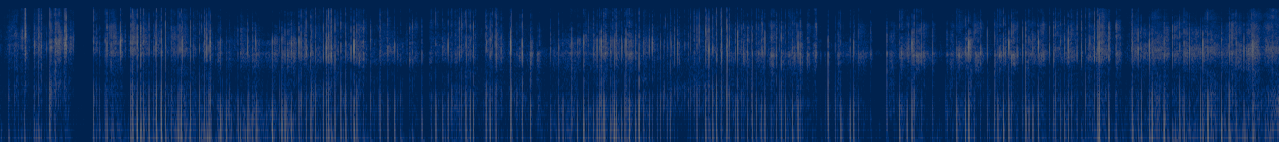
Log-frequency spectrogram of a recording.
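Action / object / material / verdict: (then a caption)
tap / artificial plastic apple / plastic / fake. An artificial red plastic apple is fast-tapped close to a hi-fi microphone. The rapid, dense taps give a crisp, crinkly clatter with a hollow low thump and bright, clicky highs. Each tap dies away instantly, with only brief gaps in the steady stream.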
